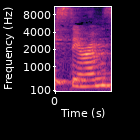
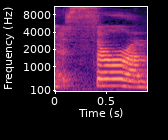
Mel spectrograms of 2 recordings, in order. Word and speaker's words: serum: so I have three serums in here I was corrected by you guys it's serum I was saying sirum before but serum is the proper way to say it so I have um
